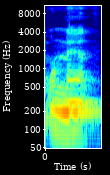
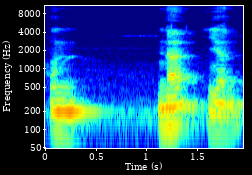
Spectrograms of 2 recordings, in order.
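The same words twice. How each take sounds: First: Said in the usual way. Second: उन्नयन stretched very slowly, उन्न then यन; very slow spelling. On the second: Shown as a demonstration. Teacher breaks उन्नयन into sounds for students, very slowly. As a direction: drag उन्नयन out, every sound apart. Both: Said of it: "एक बार वो, फिर आधा ना".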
